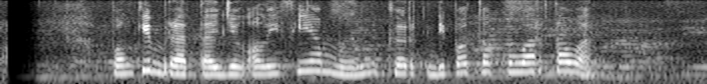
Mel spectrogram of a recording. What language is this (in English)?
Sundanese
